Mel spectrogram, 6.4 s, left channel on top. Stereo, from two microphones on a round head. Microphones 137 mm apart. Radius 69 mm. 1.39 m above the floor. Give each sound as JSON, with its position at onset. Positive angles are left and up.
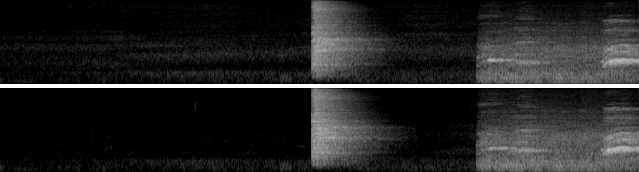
{"t": 3.1, "sound": "a clap", "side_deg": -20, "distance_m": 1.5}
{"t": 4.8, "sound": "a shout", "side_deg": 5, "distance_m": 1.2}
